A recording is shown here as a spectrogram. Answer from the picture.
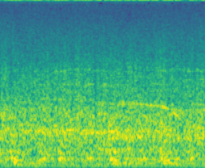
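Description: Steady, even background noise of an old film soundtrack, with a faint held musical tone through the middle.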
